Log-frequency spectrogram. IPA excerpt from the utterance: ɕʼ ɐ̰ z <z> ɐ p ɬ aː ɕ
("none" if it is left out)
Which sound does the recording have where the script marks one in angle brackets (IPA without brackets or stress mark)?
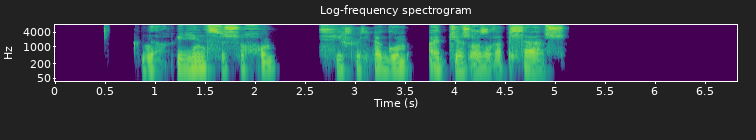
ʁ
